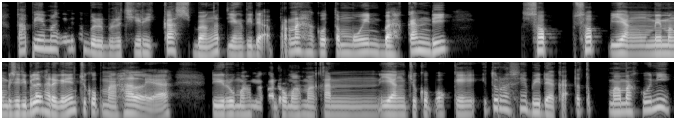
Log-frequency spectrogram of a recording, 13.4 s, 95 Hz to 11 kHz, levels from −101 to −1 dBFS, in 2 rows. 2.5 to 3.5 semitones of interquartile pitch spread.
No: average, 5.1 semitones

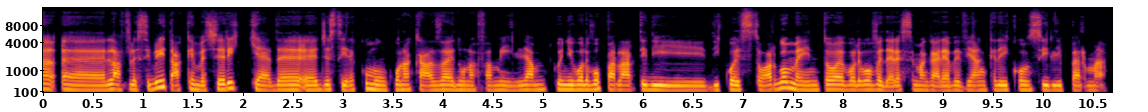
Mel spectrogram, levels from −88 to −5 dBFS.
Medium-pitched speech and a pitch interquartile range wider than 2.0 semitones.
No: medium, 160 Hz; narrow, 1.4 semitones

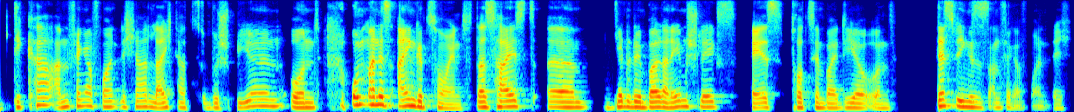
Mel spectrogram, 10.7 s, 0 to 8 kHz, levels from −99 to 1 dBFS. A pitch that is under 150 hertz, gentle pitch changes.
No: medium, 140 Hz; average, 3.6 semitones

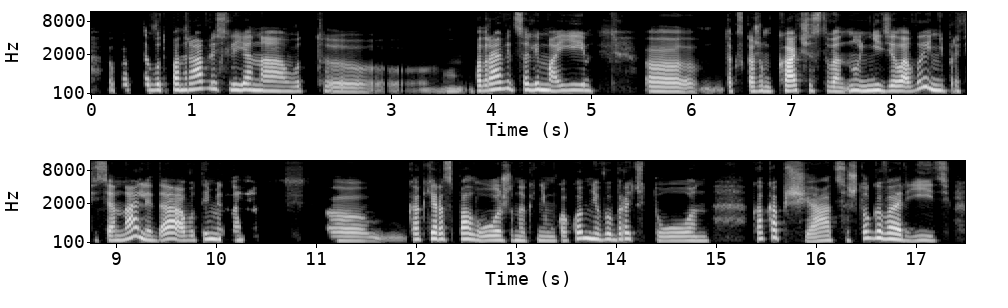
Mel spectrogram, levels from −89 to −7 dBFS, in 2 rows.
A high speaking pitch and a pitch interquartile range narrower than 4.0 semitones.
No: high, 200 Hz; average, 4.8 semitones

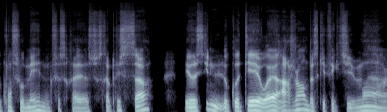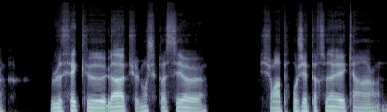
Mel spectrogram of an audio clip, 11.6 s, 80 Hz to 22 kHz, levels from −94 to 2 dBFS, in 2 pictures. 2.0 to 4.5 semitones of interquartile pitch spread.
Yes: average, 2.9 semitones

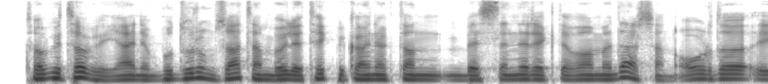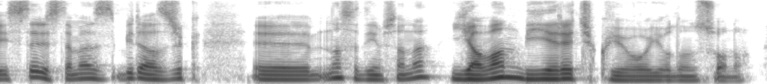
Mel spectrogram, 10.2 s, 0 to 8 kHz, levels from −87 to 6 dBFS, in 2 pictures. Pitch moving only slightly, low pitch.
No: average, 3.0 semitones; low, 115 Hz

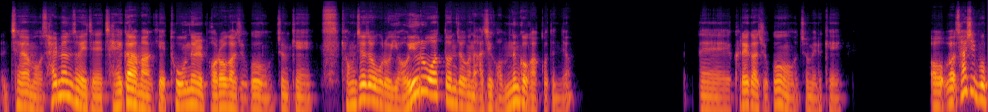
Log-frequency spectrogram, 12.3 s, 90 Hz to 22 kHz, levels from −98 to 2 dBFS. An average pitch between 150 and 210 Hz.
No: low, 115 Hz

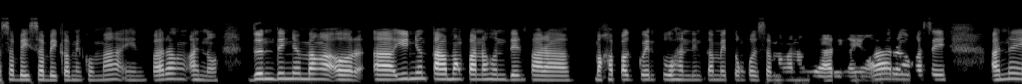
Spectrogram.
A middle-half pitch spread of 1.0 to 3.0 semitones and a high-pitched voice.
Yes: narrow, 2.4 semitones; high, 220 Hz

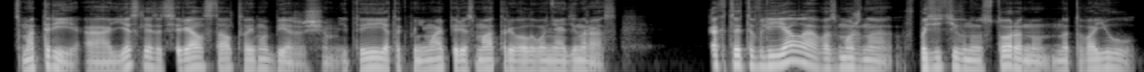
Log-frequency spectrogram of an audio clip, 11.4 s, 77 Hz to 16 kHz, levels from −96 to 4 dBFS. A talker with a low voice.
Yes: low, 100 Hz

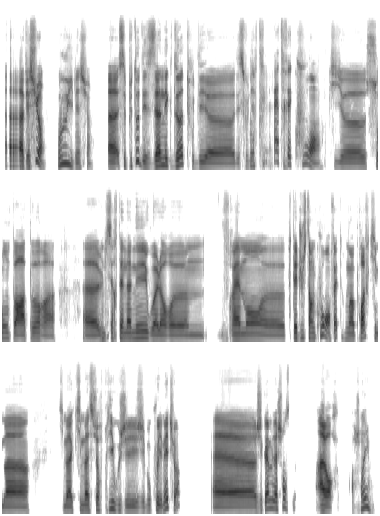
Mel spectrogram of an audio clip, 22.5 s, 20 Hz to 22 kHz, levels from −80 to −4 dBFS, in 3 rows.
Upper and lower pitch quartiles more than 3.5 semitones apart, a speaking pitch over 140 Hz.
No: average, 3.9 semitones; low, 120 Hz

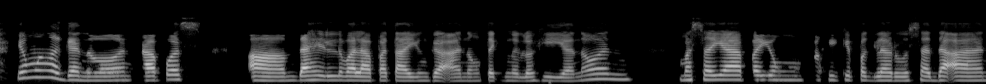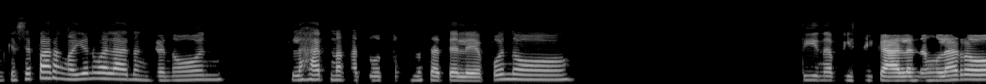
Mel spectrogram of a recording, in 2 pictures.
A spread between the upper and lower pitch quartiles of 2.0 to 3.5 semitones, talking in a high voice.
Yes: average, 3.1 semitones; high, 195 Hz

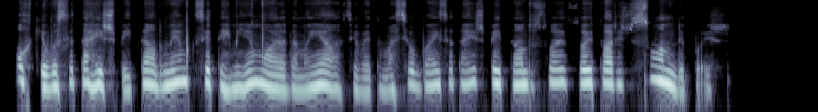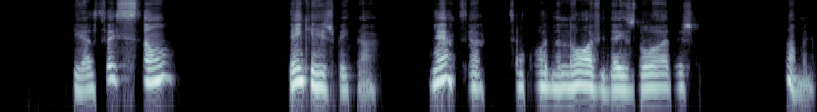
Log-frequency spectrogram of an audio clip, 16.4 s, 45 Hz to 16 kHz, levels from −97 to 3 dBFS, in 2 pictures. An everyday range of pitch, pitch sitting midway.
Yes: average, 4.5 semitones; medium, 180 Hz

